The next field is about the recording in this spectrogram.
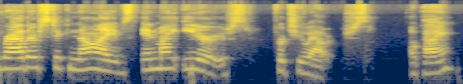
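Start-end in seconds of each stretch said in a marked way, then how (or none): none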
